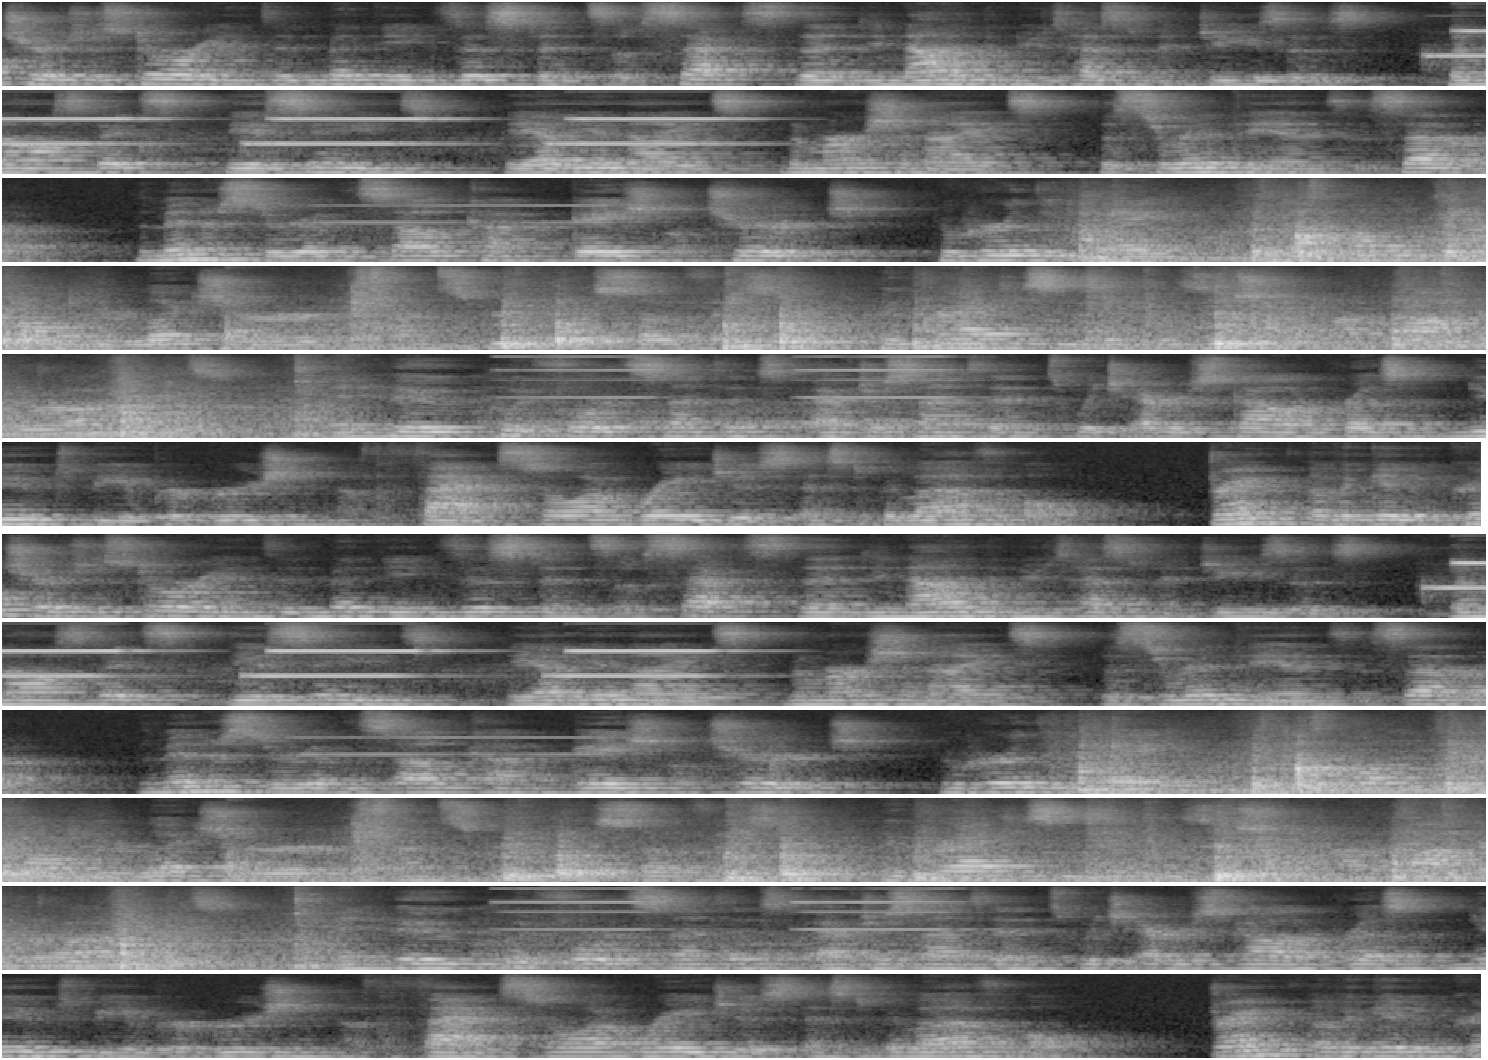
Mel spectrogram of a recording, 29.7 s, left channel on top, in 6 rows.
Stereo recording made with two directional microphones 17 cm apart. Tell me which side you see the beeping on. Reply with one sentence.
In this clip you hear the beeping on the right.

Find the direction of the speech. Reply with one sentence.
In this clip you hear the speech on the left.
